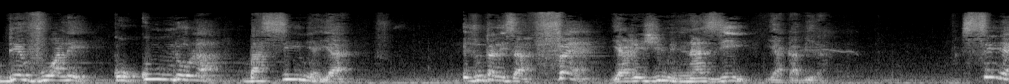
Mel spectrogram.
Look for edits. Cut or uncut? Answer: uncut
